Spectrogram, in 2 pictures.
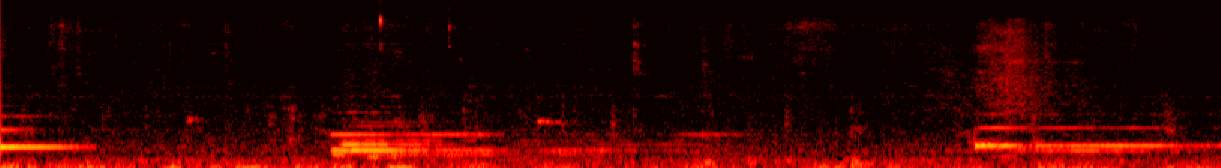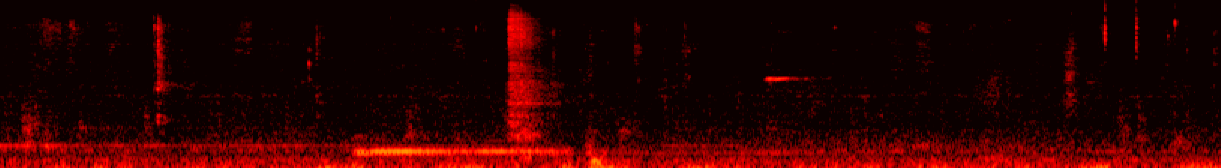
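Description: A grand piano plays slow, sparse notes in a large echoing hall.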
